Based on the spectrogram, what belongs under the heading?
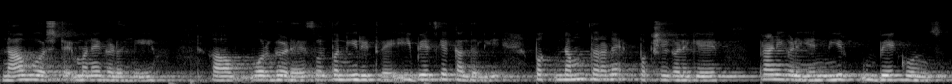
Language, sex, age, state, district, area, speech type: Kannada, female, 30-45, Karnataka, Hassan, urban, spontaneous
